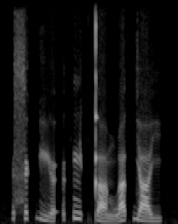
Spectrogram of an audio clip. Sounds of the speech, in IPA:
sə˦˥k̚ɣi˨˩˦ə̯ ʔə˦˥k̚ɲə˦˥k̚t̪aː˨˩mwa˦˥t̚ ja˧j

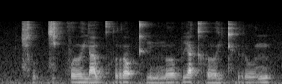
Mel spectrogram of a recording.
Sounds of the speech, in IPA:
t͡ɕʰu˨˩k̚t͡ɕe˥˩k̚fɤː˥˩ja˥˩w kʰrɔ˥˩ʔkʰi˨˩nŋɤː˦˥pi˥˩a̯ kʰɤː˩˦jkʰru˦˥n

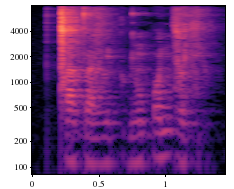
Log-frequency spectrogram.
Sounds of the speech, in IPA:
ǀa t̪azle kyɖɾũ ʔɔnʲzɔsʲ

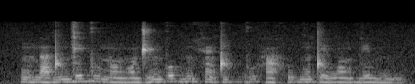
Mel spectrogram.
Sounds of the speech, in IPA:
ũ˨na˨dĩ˨˦ ɡe˦ɡu˦˨ nɔ̃˨ɡɔ̃˨d͡ʒĩ˨˦bo˦ bĩ˦hɛ̃˦˨ti˧ ɡ͡bu˧hã˨hu˨˦ ɡũ˦te˧wɔ̃˧ ɡ͡be˧ mĩ˨

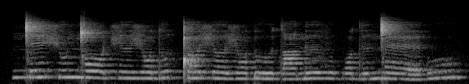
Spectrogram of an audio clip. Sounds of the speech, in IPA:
ŋ͡ǀe ʃʊŋ͡ǀɔː t͡ʃɘːʒɔdʊ ǃʌʃʌː ʒɔɗʊː dɑnɘːvʊbɔ dɘŋ͡ǀɛː | u

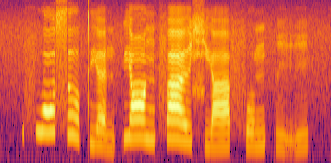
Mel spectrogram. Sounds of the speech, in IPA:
fwɔ˥sɤ˥˩t̪jɛ̰˨˩n pjɑ˥˧ŋfa˥˩ɪ̯ ɕjä˧˥ fʊ˧˥ŋpḭ˨˩˦

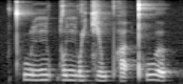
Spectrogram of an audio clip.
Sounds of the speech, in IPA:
t̪ʰuː˧n ɲo˧p̚do˧ ɲo˧˥jt͡ɕe˧wpʰa˧˩t̚ pʰu˥˨ə̯

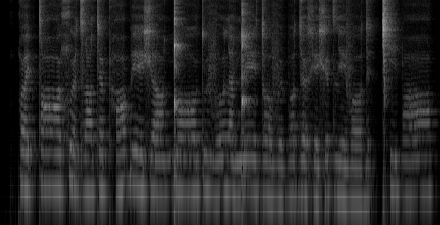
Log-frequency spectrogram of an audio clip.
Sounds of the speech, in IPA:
qʷeʔtɑː χʷœdlɑtœ pʰɑbeːxʲɑː ŋ͡ǃɔːtʷɪ volaŋ͡ǃeː dɔvɵbɔ dœxexʲɔt lʲevɔːdɵt ǀʰibɑː

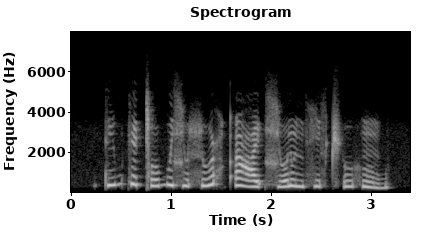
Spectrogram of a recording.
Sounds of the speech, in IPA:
tibkɛ ǀobʌɕu ɬuħ qʼẽʕeʔ ɕoɾũnxiɬ t͡ʃʼuxũb

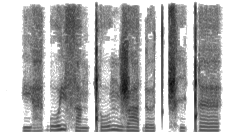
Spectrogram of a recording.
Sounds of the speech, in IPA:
jɛ̤˨˦ ɠo˧˥˧jsa˨ŋǃoː˧˥˧ŋ ʐa˦˨ ɗøː˨˦tʈ͡ʂʰi˨˩˦ǃɛː˥

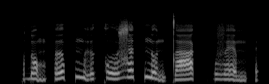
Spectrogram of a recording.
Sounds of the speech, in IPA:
ɗɔ̰˧˨mʔəː˦˥p̚mɨ̰˧˥ə̯ ko˨˦zə˦˥t̚no̰˧˨n t̪a˦˥k̚ | vɛ̰˧˨mʔ

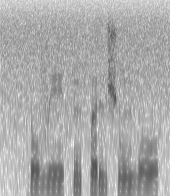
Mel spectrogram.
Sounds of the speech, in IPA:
ɾo˧veː˧fũ˦ k͡pə˦ ɾɨ˨ʃũ˨˦ vo˧

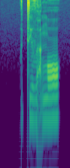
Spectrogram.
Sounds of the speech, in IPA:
tʲʊða̰ŋɔ

